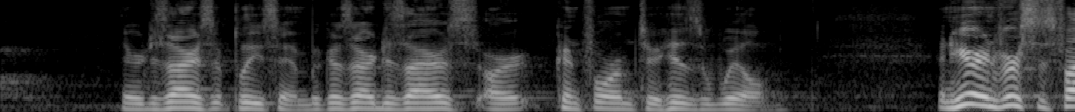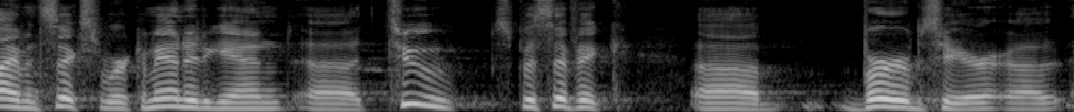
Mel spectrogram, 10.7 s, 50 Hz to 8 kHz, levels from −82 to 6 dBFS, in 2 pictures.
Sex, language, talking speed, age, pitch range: male, English, 165 wpm, 50-69, 155-200 Hz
